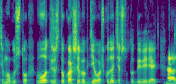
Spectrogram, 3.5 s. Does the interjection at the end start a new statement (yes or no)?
yes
